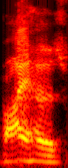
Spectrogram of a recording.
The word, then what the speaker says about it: bairros: And they're called bairros, which has the same origin, bairro, like barrio in Spanish, but they pronounce the double R's like an H in Brazil.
